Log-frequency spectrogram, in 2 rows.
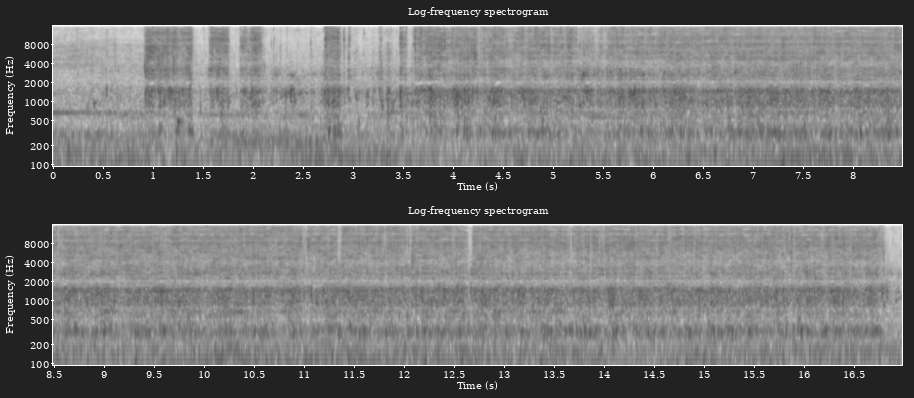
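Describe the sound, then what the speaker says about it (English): Water rushing steadily through a 24V speed-adjustable brushless DC pump, model DC50E-24150A, a close, continuous hiss and gurgle of flowing liquid with some uneven splashing in the first few seconds. "we are hearing now is the noise, is mainly the noise of the water itself"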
